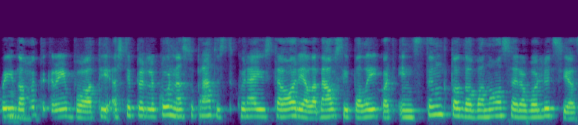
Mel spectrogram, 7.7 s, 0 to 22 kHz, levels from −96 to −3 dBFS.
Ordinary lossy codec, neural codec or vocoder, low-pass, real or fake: MP3, 48 kbps; autoencoder, 48 kHz, 128 numbers a frame, DAC-VAE, trained on Japanese speech; 7.2 kHz; fake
